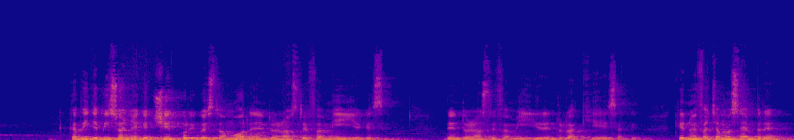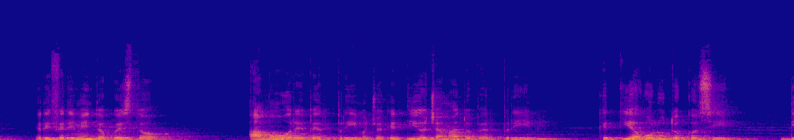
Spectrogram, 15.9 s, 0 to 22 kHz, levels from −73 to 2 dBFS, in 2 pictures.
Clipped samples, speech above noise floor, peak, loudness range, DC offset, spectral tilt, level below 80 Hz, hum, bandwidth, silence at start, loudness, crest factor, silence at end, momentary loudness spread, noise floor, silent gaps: under 0.1%; 33 dB; -10 dBFS; 4 LU; under 0.1%; -5.5 dB/octave; -82 dBFS; none; 15 kHz; 0.5 s; -29 LUFS; 18 dB; 0 s; 13 LU; -61 dBFS; none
